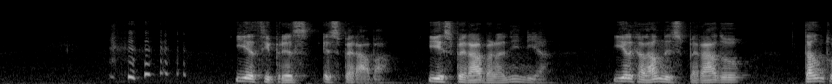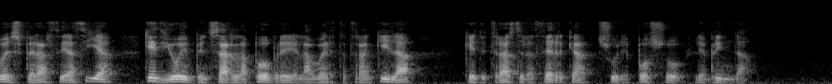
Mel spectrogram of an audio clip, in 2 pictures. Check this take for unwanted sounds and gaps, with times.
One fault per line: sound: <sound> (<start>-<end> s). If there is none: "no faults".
sound: laugh (1.1-1.9 s)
